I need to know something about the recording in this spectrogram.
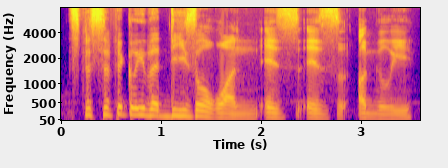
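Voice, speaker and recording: Man, mid-pitched voice, game streamer, blunt slangy banter, heavy swearing, music in the background. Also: expressive, a little slow, a little mellow. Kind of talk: casual profane live gameplay commentary and chat banter.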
